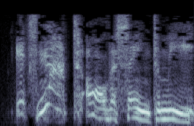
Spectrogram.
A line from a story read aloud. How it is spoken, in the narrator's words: Gardner screamed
